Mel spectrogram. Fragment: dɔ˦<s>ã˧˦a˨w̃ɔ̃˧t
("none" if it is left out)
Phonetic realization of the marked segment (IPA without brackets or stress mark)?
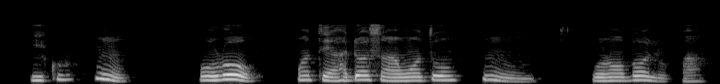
s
